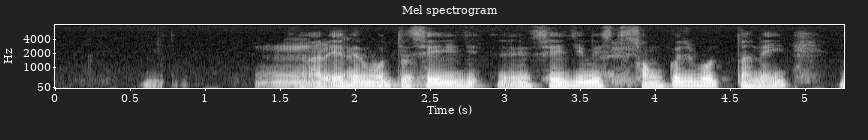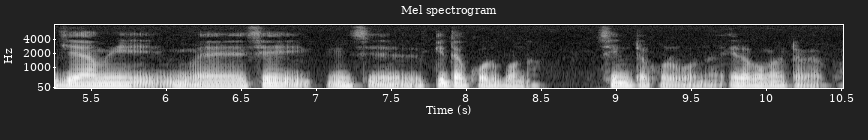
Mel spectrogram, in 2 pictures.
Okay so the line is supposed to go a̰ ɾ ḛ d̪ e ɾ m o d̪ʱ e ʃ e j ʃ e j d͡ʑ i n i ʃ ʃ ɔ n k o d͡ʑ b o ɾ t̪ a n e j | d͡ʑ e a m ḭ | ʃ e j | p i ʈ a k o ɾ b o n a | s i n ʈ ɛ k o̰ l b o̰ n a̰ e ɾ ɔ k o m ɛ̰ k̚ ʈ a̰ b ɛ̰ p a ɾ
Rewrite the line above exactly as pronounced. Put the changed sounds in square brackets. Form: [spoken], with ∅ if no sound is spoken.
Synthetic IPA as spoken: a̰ ɾ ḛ d̪ e ɾ m o [d̪ʱː] e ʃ e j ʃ e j d͡ʑ i n i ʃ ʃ ɔ [ŋ] k o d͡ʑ b o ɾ t̪ a n e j | d͡ʑ e a m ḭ | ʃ e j | [k] i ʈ a k o ɾ b o n a | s i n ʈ [a] k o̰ [ɾ] b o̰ n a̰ e ɾ ɔ k o m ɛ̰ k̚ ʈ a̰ b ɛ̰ p a ɾ

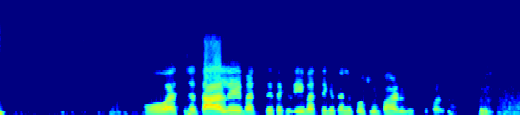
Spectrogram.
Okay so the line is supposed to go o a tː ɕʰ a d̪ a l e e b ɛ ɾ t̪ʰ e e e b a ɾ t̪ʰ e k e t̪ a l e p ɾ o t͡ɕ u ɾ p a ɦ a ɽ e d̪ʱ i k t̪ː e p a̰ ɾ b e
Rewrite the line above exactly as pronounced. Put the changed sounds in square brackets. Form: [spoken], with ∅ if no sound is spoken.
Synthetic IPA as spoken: o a tː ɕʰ a [t̪] a l e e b [a] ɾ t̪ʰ e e e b a ɾ t̪ʰ e k e t̪ a l e p ɾ o t͡ɕ u ɾ p a ɦ a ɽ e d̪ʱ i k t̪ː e p a̰ ɾ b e

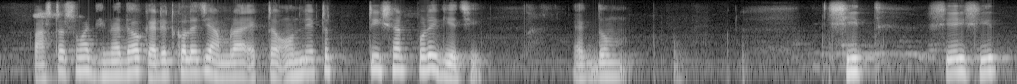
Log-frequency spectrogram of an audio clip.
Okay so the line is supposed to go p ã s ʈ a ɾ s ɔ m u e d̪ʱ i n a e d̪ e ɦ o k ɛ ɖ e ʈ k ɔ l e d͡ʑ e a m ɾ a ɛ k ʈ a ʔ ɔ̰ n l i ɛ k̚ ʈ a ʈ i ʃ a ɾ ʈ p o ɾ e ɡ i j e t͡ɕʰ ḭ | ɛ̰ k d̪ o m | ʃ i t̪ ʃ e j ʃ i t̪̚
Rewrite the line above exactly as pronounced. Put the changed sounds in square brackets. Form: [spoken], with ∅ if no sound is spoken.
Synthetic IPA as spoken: p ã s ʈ a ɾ [ʃ] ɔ m [ɔ] e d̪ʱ i n a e d̪ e ɦ o k ɛ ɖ e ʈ k ɔ l e d͡ʑ e a m ɾ a ɛ k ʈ a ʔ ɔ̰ n l i ɛ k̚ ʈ a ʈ i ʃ a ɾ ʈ p o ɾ e ɡ i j e t͡ɕʰ ḭ | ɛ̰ k d̪ o m | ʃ i t̪ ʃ e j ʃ i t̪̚

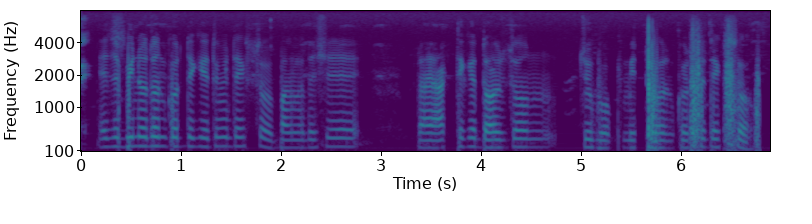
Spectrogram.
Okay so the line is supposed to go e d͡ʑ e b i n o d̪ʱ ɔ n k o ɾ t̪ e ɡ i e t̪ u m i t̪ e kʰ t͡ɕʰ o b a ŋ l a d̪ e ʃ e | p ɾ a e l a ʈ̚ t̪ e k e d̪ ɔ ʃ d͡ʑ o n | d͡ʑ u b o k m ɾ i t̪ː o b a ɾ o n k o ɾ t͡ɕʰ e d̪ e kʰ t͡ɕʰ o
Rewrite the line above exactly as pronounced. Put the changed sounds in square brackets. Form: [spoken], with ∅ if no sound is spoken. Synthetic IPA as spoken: e d͡ʑ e b i n o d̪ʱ [o] n k o ɾ t̪ e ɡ i e t̪ u m i [d̪] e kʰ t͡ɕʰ o b a ŋ l a d̪ e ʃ e | p ɾ a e [∅] a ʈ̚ [t̪ʰ] e k e d̪ ɔ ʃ d͡ʑ o n | d͡ʑ u b o k m ɾ i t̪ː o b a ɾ o n k o ɾ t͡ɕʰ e d̪ e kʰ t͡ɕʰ o

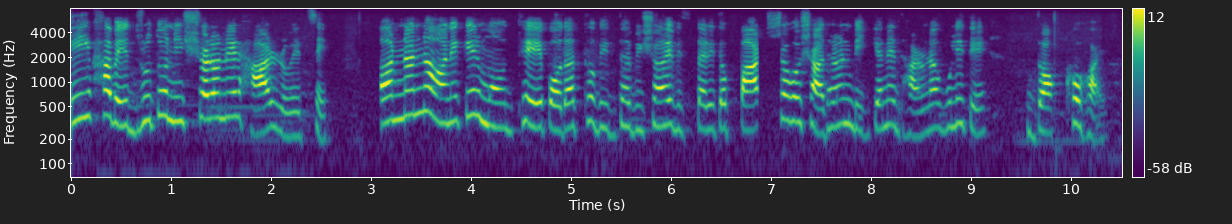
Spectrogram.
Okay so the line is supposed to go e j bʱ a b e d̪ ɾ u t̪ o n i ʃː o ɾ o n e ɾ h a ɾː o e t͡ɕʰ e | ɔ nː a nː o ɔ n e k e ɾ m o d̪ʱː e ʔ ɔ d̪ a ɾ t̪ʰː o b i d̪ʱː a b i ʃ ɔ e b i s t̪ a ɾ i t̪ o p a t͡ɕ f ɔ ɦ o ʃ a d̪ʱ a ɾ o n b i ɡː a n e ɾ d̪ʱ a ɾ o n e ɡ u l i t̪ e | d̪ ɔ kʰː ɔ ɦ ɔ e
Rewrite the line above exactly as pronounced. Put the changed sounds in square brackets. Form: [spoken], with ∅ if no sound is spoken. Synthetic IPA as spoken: e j bʱ a b e d̪ ɾ u t̪ o n i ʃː o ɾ o n e ɾ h a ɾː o e t͡ɕʰ e | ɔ nː a nː o ɔ n e k e ɾ m o d̪ʱː e [p] ɔ d̪ a ɾ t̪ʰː o b i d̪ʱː a b i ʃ ɔ e b i s t̪ a ɾ i t̪ o p a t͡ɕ [ʃ] ɔ ɦ o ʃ a d̪ʱ a ɾ o n b i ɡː a n e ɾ d̪ʱ a ɾ o n [a] ɡ u l i t̪ e | d̪ ɔ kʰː [o] ɦ ɔ e

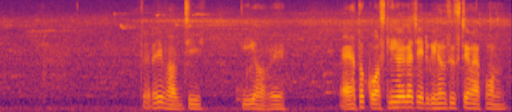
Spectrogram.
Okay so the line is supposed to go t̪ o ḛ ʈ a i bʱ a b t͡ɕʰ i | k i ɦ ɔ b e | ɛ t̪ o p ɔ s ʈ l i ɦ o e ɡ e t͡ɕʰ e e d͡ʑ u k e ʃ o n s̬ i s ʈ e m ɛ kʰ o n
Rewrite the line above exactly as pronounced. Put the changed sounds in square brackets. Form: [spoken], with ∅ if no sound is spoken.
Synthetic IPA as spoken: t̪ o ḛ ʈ a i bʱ a b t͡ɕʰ i | k i ɦ ɔ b e | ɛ t̪ o [k] ɔ s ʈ l i ɦ o e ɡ [ɛ] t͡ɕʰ e e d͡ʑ u k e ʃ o n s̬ i s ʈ e m ɛ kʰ o n

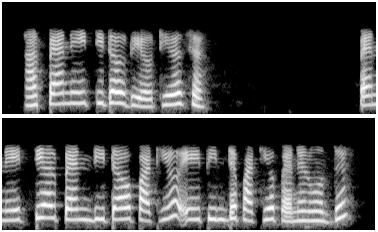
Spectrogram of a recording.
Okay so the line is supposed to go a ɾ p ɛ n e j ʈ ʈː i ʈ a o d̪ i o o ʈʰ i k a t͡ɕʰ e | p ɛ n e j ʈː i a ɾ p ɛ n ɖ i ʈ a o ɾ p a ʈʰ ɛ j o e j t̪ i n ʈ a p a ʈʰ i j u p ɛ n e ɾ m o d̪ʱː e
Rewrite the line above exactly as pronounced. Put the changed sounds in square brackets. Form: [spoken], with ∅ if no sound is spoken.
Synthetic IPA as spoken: a ɾ p ɛ n e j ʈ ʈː i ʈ a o d̪ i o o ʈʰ i k a t͡ɕʰ e | p ɛ n e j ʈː i a ɾ p ɛ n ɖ i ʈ a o [∅] p a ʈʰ [i] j o e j t̪ i n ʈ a p a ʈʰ i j [o] p ɛ n e ɾ m o d̪ʱː e

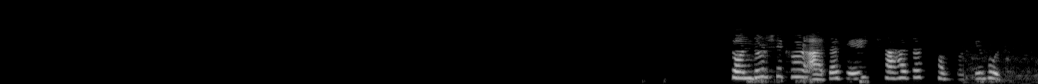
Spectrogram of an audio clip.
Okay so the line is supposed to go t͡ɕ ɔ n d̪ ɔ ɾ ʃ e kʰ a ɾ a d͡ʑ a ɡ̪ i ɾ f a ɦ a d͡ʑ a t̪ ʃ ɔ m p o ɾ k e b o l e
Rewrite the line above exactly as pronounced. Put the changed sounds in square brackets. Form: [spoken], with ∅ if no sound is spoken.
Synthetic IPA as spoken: t͡ɕ ɔ n d̪ [o] ɾ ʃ e kʰ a ɾ a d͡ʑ a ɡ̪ [e] ɾ [ʃ] a ɦ a d͡ʑ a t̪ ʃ ɔ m p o ɾ k e b o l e

